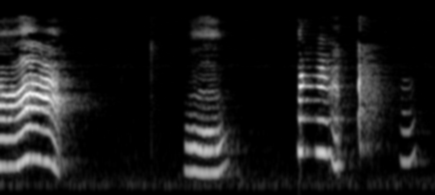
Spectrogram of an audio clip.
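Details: Rescued ringneck parrot speaking indoors: a short arched, harmonic word, a pause, a flat mid-pitched syllable, then a few quick clipped sounds and a soft final note.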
